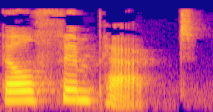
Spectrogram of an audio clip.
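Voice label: "health impact", English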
